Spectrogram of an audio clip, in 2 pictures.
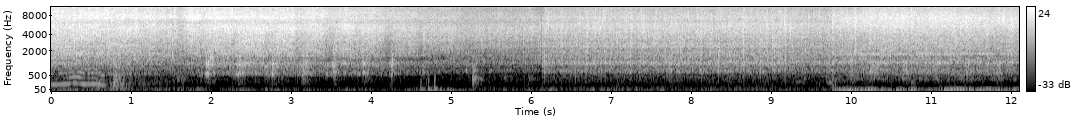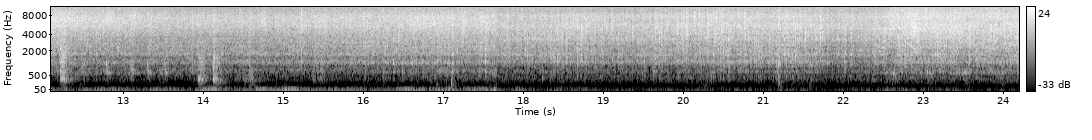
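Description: Sliced lotus root sizzling in plenty of hot oil in a metal pot as it is stir-fried, the sizzle loudest just after the lotus root goes in and then settling to a steady hiss. A few knocks of the utensil against the pot come through.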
